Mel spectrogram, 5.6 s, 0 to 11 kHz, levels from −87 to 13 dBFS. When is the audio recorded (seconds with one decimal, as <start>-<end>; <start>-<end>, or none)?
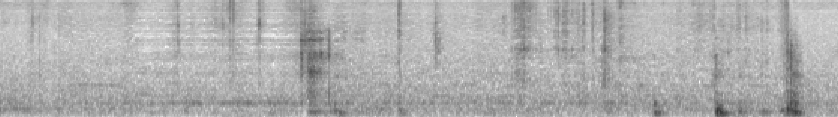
0.0-0.9; 2.2-5.6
